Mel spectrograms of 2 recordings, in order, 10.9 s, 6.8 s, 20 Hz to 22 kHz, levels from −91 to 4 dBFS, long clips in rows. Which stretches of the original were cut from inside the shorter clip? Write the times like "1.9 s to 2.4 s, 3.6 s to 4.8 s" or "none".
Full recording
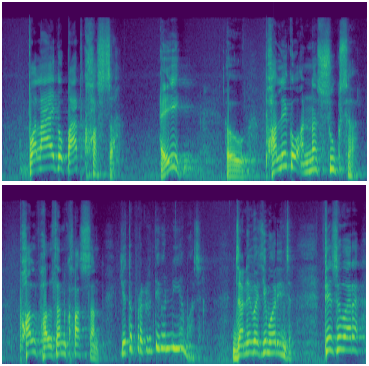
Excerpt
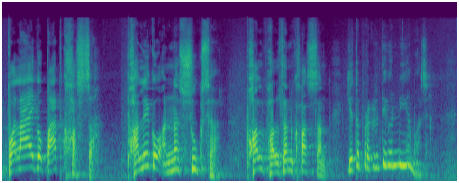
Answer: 2.0 s to 3.8 s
